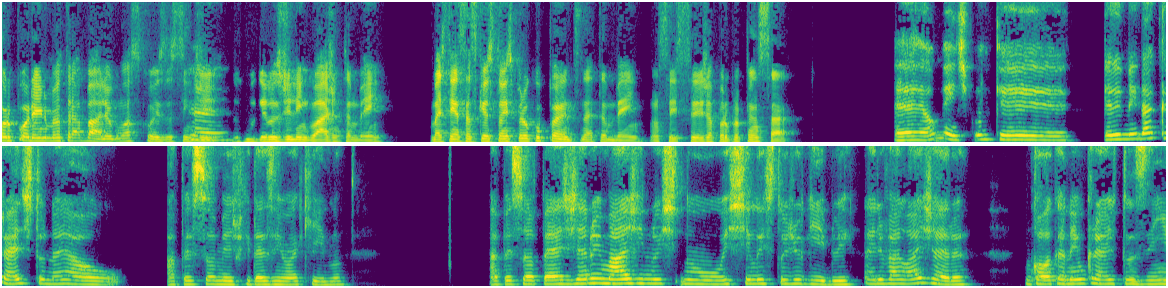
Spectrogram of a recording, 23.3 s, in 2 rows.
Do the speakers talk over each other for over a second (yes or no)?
no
